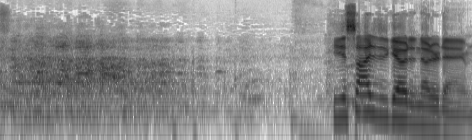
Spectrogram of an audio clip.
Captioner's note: audience laughs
